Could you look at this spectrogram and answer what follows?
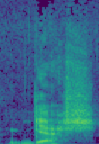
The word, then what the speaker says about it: Gars: G-A-R-S, Gash. – Gash. – Typ eh, som bash, fast Gash.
